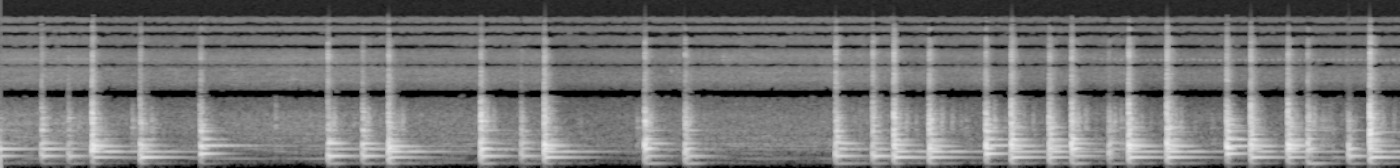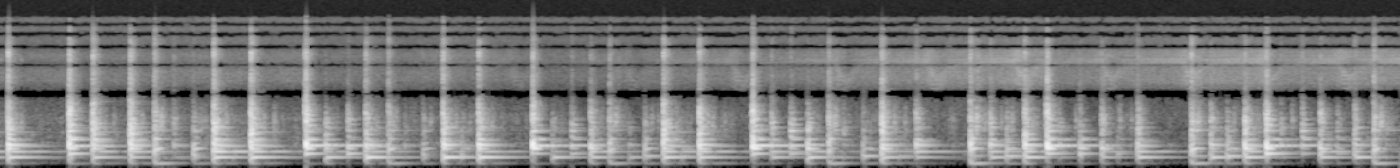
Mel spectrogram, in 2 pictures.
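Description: A pair of conga drums played with bare hands in a steady rhythmic pattern of ringing open tones at a few pitches, with a short lull about six seconds in before the playing picks up again and runs on without a break. Cicadas buzz faintly and steadily behind the drumming.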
